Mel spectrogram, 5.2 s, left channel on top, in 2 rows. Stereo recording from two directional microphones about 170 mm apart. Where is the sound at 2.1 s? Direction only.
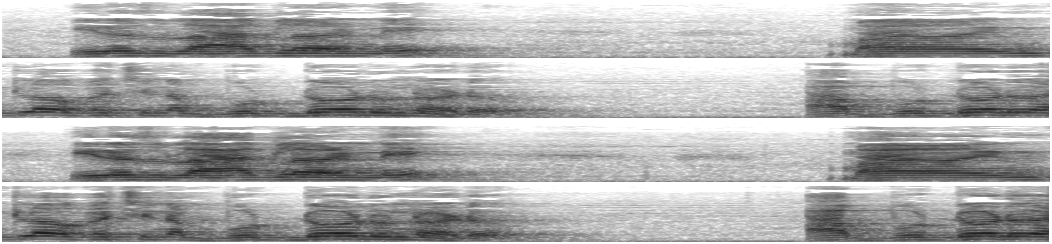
Centre (ahead or behind).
